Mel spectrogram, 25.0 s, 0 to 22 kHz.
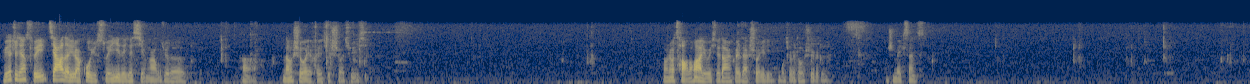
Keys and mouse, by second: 0.6 r, 4.6 x, 4.9 ctrl+shift+middle click, 5.5 click, 6.5 l, 6.8 middle click, 7.2 s, 8.2-9.5 middle drag, 9.5 g, 11.2 middle click, 11.8 Tab, 12.4 click, 12.8-14.8 shift+middle drag, 14.8 g, 15.7 r, 16.4 g, 16.9-17.6 middle drag, 17.6 click, 18.5 shift+click, 18.6-19.9 shift+middle drag, 19.9 g, 20.8-21.5 middle drag, 21.5 r, 22.0-22.5 middle drag, 22.5 r, 22.9 middle click, 23.3 g, 24.0-25.0 middle drag.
